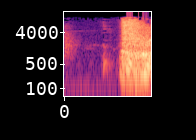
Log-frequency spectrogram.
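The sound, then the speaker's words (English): A single sharp sneeze bursts out loud, preceded by a faint inhaled breath, with a broad noisy spray of sound lasting about a third of a second. “Bless you.”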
